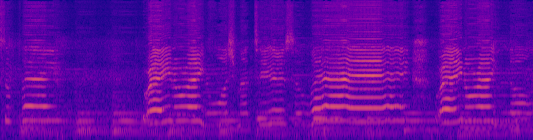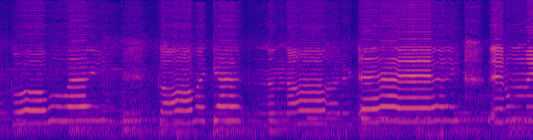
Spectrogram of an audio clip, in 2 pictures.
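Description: A woman singing a slow melody to her own acoustic guitar accompaniment, with strummed chords under the voice.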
